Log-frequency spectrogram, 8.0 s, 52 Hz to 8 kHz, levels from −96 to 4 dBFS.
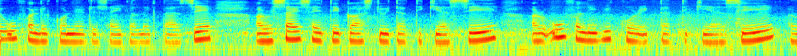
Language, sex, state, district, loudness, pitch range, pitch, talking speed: Nagamese, female, Nagaland, Kohima, -17 LUFS, 185-215 Hz, 200 Hz, 160 wpm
